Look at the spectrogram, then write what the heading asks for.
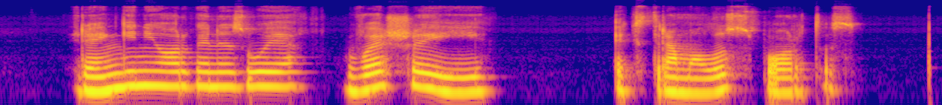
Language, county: Lithuanian, Alytus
